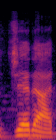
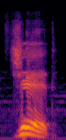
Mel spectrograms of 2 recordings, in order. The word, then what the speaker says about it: Djed: pillar and it's interesting how they spelled the Jed pill like Jed it's spelled d j e d Jed and you'll see you'll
